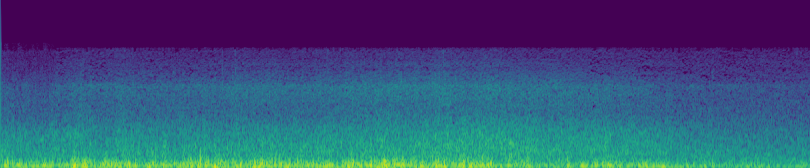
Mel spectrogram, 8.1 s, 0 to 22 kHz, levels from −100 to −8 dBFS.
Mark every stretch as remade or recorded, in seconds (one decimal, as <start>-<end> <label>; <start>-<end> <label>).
0.0-5.1 recorded; 5.1-6.9 remade; 6.9-8.1 recorded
